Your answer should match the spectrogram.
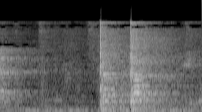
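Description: Two punches landing on a boxing coach's focus mitts, a quick double smack about a second in.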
